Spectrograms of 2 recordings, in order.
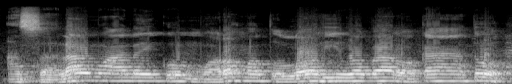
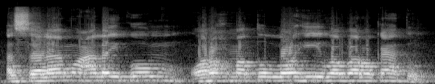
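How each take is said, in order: First: It is said like a children's Quran teacher. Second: It is said like a bold, dignified preacher.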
